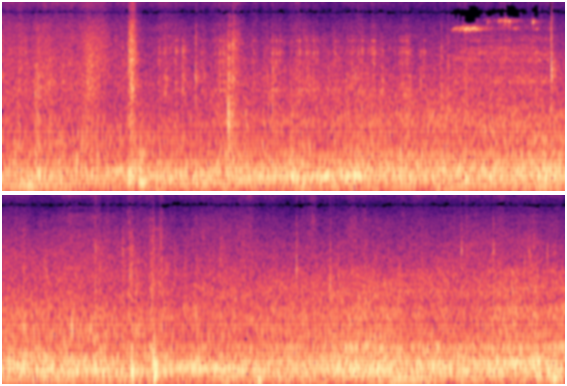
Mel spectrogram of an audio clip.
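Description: Bike tyres rumble on a paved road.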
